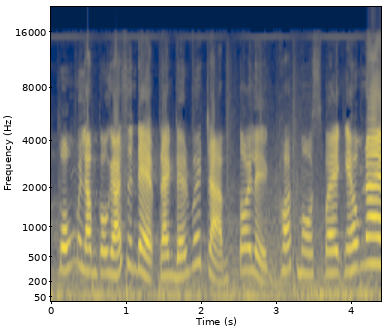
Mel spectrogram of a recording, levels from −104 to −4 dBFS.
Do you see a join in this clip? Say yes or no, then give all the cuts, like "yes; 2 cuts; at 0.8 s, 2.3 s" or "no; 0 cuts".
no; 0 cuts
